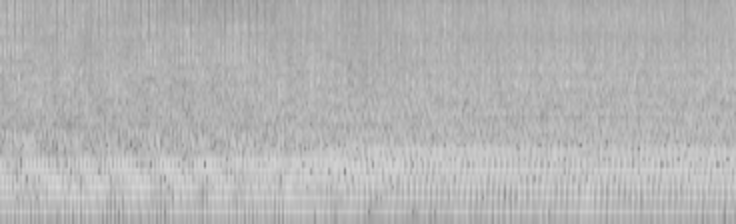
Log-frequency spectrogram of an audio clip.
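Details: Neglected older Craftsman snowblower, sat years in a shed, leaking fuel, electric start: single's rapid beat sags near three seconds, then runs unevenly, never steady; seems fuel-starved, carburetor passages possibly gummed, unconfirmed.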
